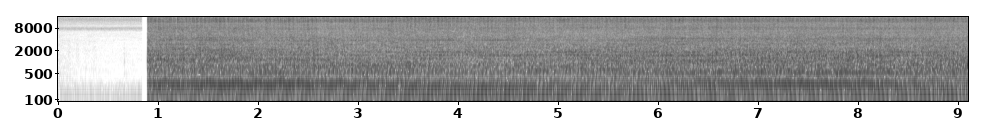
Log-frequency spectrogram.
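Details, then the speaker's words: John Deere X540 riding mower after 20 years of neglect, after carburetor cleaning and rebuild with new parts: the engine catches and holds a steady, even idle. Before, it was hard to start, needed full choke and hunted up and down. "And so that's about it. I mean, now it runs smooth again."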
